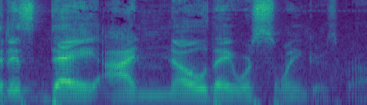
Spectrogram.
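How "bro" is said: usual speaking voice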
